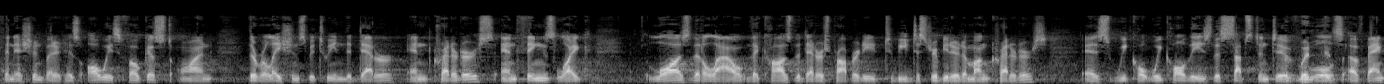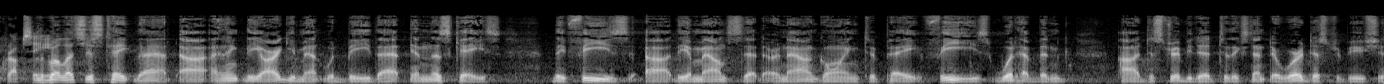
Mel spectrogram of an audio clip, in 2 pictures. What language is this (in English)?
English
